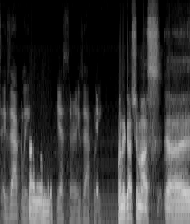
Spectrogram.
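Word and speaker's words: お願いします: Onegashimasu is one, and it has a U at the end, but you don't pronounce the U.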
